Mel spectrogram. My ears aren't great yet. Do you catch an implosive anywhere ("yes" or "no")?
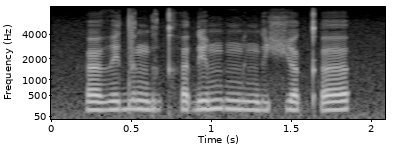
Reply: yes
